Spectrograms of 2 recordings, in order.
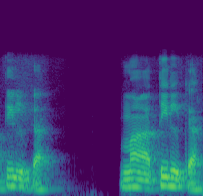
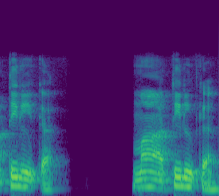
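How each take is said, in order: Both takes have the same delivery.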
